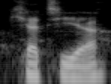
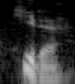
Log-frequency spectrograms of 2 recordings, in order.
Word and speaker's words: Ketia: Says the article in the Jamaican Observer, National Chief Takia Day, and it's Ketia, rhymes with Rita. Kita.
